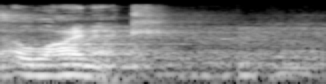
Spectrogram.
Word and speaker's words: Illinick: Had a pretty big day, and I realized, I was told today that I mispronounced the local camp name. It is Illinick.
